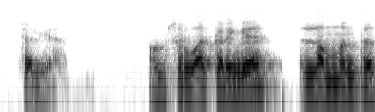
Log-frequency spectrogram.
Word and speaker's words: लम: चलिए हम शुरुआत करेंगे ल मंत्र से शुरुआत करेंगे फर्स्ट फिंगर ज्ञान मुद्रा के साथ कम सीधी बैक स्टेट उसका जो उच्चारण है लम का एल एम लम उसका वाइब्रेशन व मंत्र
